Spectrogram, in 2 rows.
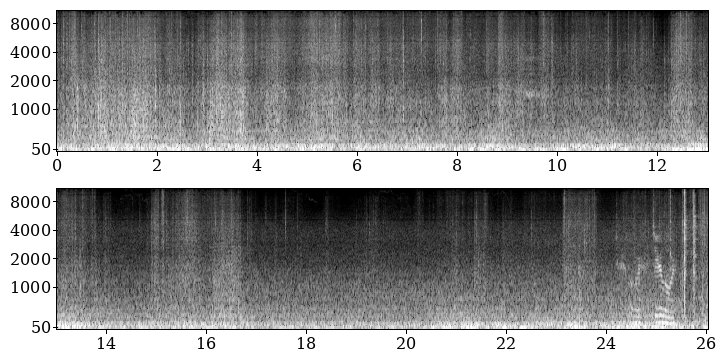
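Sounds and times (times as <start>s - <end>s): storm wind buffeting microphone: 0.0s - 18.9s.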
